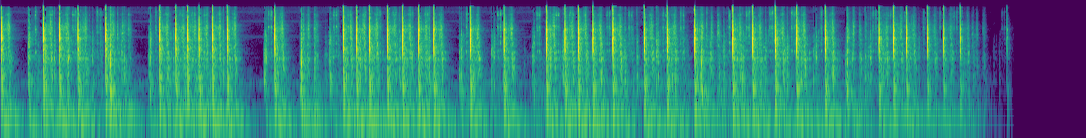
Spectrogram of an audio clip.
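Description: Typewriter typing sound effect: rapid key clicks in short runs with brief gaps. They stop shortly before the end.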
